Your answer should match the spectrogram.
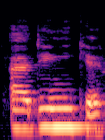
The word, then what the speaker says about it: Adenike: Adenike, 4 syllables. Surely they can learn it. And it's pretty simple.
